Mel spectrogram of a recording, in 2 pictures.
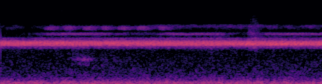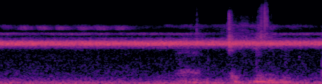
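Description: Night chorus of crickets: one steady high trill, with a second, pulsing trill above it. A few faint clicks come near the end.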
